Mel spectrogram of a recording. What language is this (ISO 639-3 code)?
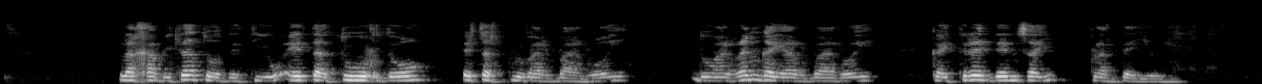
epo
